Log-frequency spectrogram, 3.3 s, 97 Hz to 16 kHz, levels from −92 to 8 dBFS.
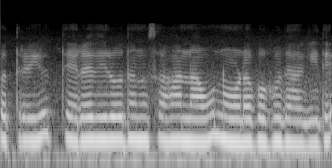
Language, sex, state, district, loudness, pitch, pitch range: Kannada, female, Karnataka, Shimoga, -12 LUFS, 225 Hz, 215-230 Hz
